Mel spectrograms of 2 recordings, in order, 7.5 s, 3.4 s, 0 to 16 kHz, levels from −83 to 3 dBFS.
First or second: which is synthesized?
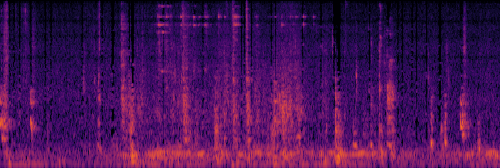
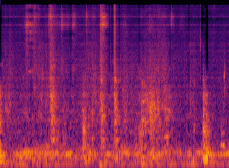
second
